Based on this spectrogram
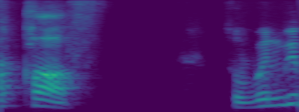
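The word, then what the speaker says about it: ق: The letter qaf. So when we pronounce this letter, we're not going to say ka, we're going to say qa.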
